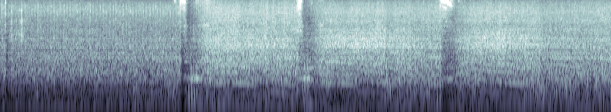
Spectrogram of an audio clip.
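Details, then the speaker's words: Old Ford engine after new injectors and throttle body, jump-started on flat battery: loud intake hiss through the filter, three short dips about a second apart; runs better, wants more air, but intermittent stumble at idle remains. "with the new injectors and the throttle body that the car is running better it seems to want more air is you can hear it through the filter it's definitely demanding more air well it's taking more air um there is a little stumble"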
